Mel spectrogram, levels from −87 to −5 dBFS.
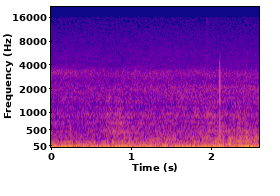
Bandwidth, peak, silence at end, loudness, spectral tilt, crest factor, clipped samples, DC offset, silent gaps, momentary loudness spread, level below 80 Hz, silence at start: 16 kHz; -10 dBFS; 0 s; -39 LUFS; -5 dB/octave; 22 dB; under 0.1%; under 0.1%; none; 5 LU; -36 dBFS; 0 s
